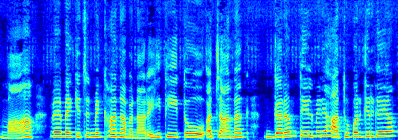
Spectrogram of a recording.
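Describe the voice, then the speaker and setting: Woman playing a high-voiced meek daughter-in-law. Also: measured pace. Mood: earnest, placating. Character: meek, long-suffering, dutiful young daughter-in-law. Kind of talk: melodramatic moral story voice acting.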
